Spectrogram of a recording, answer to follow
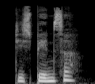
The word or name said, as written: dispenser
